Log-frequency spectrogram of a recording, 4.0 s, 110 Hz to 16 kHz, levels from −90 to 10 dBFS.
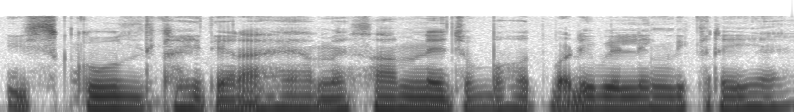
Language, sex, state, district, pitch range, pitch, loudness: Hindi, male, Himachal Pradesh, Shimla, 105-110 Hz, 110 Hz, -15 LUFS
